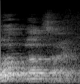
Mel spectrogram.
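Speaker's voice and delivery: ordinary delivery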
